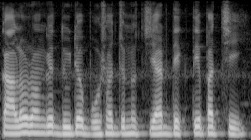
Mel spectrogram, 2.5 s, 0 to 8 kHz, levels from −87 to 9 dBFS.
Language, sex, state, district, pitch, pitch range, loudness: Bengali, male, West Bengal, Alipurduar, 145 Hz, 140-150 Hz, -14 LUFS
